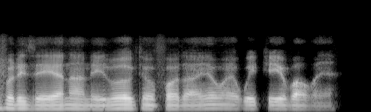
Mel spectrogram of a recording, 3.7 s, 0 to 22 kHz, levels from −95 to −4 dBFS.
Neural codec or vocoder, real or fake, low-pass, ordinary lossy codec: codec, 24 kHz, 0.5 kbps, DualCodec; fake; 7.2 kHz; none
